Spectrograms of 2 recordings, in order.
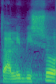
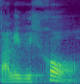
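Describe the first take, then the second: First: The last syllable starts with an s sound. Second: The last syllable starts with a kh sound. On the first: The speaker calls it wrong. "ऐसे तो तालीबिसो होता है" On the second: The speaker calls it right. "लेकिन उच्चारण होगा तालीबिखो"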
